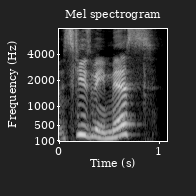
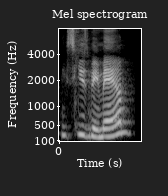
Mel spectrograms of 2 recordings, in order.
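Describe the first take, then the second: First: It is said more firmly and forcefully. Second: It is said lightly and gently.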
